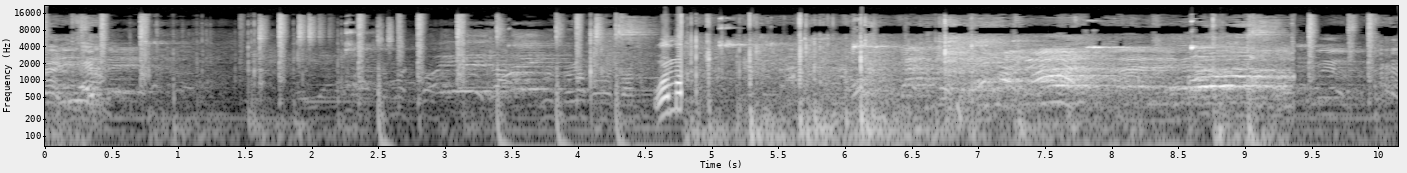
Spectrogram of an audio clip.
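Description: A basketball bouncing again and again on a hardwood gym floor as it is dribbled, in sharp irregular thuds, with players shouting over it in the second half.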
